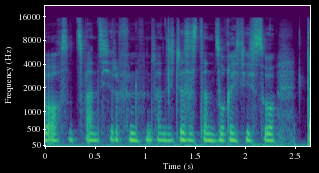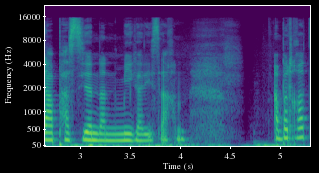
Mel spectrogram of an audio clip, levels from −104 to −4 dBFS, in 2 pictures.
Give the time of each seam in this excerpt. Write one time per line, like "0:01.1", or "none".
none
